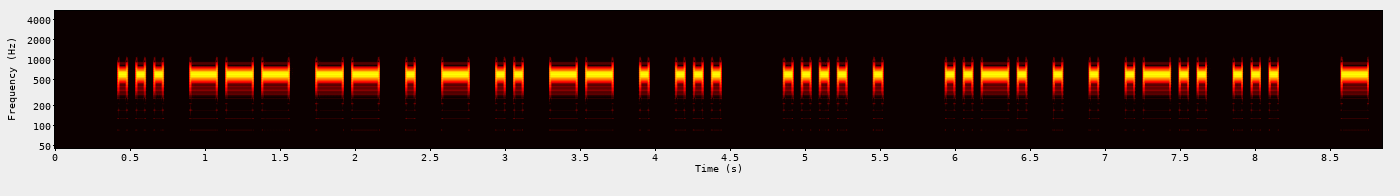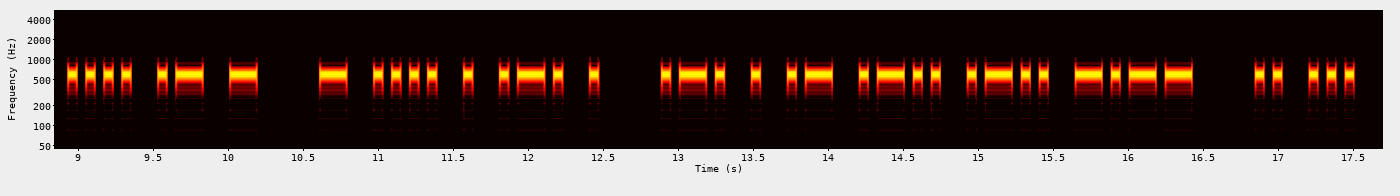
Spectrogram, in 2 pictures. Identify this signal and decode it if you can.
Morse code, heard as a keyed tone, about 20 wpm, 600 Hz. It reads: SOMETIMES HE FEELS THAT THERE REALLY IS
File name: cw-books / winnie-the-pooh / winnie-20wpm-page-0000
